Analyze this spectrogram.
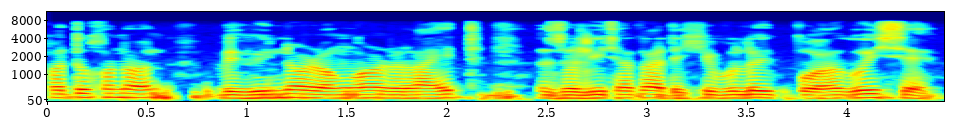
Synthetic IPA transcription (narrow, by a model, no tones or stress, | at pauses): ɔtukʰɔnɔtbibʱinːɔɹɔŋɔɹlajtʰzolitʰakadekʰibɔlojpʊwaɡojsɛ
